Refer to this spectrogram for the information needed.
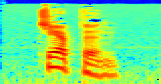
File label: "tjirpen", Dutch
